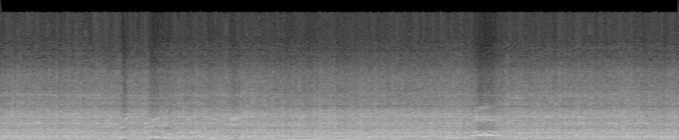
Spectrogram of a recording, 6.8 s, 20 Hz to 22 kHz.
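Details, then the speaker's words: Lincoln Town Car (OBD1, no code) after idle control valve replacement: steady, even low idle around 800 rpm with no hunting or surging, versus the previous too-high idle near 2000; idle speed sounds normal. "So see that was way too high before was like a two grand probably like at 800."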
